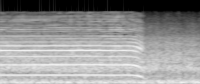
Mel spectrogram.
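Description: A football commentator's long goal shout, held on one steady high note. It drops away about one and a half seconds in, leaving only background noise.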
